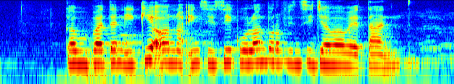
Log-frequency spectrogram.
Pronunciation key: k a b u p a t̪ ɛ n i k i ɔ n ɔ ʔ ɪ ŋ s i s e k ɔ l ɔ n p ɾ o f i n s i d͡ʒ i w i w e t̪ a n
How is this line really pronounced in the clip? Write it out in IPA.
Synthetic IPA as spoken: k a b u p a t̪ ɛ n i k i ɔ n ɔ ʔ ɪ ŋ s i s i k u l ɔ n p ɾ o f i n s i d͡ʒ a w a w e t̪ a n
